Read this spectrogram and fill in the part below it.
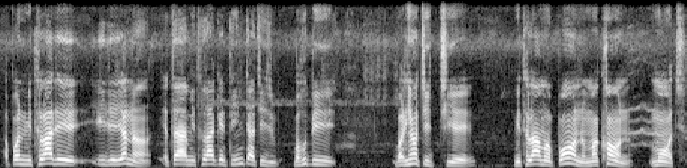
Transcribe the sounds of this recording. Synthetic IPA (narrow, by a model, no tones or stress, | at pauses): əpənmit̪ʰlad͡ʒeid͡ʒejənəet̪emit̪ʰlak̬et̪inʈat͡ʃid͡ʒ | bəɦut̪i | bəɽ̤ijõt͡ʃid͡ʒt͡ʃʰije | mit̪ʰlamepɔnməkʰɔn | mɔ̃t͡ʃʰ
